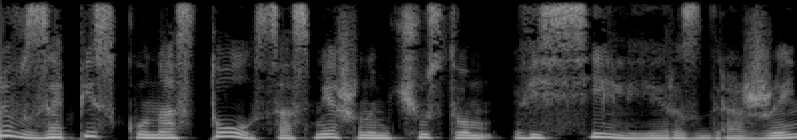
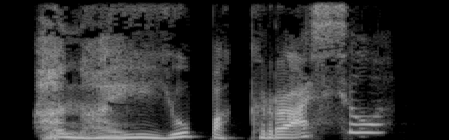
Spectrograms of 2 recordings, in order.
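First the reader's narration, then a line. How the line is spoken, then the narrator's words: Near howl. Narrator (Russian): едва не взвыл Девон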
